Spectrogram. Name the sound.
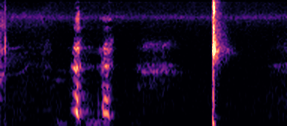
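finger snapping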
